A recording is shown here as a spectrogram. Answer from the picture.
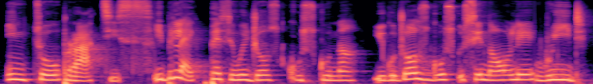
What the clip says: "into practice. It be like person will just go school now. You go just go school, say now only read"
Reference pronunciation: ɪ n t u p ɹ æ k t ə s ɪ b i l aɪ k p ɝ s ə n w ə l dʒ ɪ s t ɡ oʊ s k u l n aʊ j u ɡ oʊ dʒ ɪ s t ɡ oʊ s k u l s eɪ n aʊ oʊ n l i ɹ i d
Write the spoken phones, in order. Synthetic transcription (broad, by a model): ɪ n t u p ɹ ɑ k t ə s ɪ b i l aɪ k p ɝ s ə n w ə dʒ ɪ s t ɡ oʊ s k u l n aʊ j u ɡ oʊ dʒ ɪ s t ɡ oʊ s k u s eɪ n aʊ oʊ l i ɹ i d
